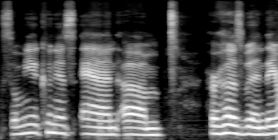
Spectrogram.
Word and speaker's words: Mia Kunis: did you see that story um about um mia kuvich and um mia kunis yes i always say her name wrong so mia kunis and um her husband they were talking about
